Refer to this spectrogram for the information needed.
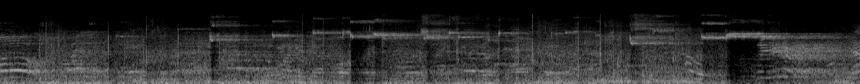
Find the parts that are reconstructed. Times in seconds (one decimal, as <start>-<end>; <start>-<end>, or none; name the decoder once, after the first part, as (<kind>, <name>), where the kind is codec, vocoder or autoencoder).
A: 4.2-5.4 (autoencoder, DAC-VAE)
